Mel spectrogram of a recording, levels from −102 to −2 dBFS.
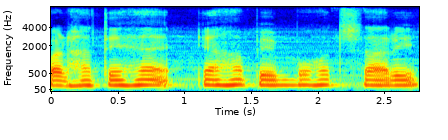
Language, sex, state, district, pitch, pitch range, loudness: Hindi, male, Bihar, Begusarai, 145 Hz, 140-145 Hz, -23 LUFS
